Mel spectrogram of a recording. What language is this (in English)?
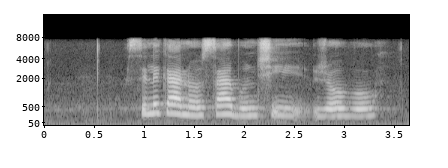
Tswana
